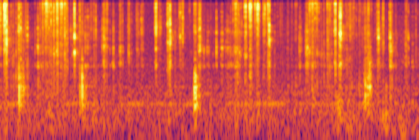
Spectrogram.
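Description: A metal box-cutter blade carves and scrapes the glossy pink coating off a solid oval bar of soap with a white interior, held in the hand, peeling it away in curls. Quiet, bright scraping and crisp ticking strokes come in quick irregular bursts, each dying away almost at once, with hardly any low end.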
